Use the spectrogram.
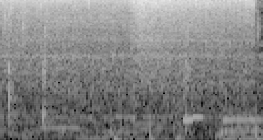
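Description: Kashmiri chili powder and a ground paste of ginger, garlic, tomato, onion and green chili sizzle steadily in hot oil, with several soft scraping stirs.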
